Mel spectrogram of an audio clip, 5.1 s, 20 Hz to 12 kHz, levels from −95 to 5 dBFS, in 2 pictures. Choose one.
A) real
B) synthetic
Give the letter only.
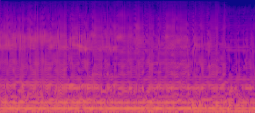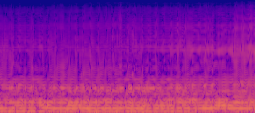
B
